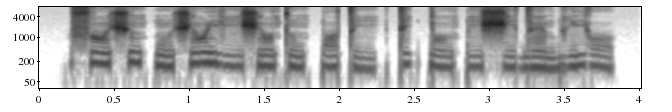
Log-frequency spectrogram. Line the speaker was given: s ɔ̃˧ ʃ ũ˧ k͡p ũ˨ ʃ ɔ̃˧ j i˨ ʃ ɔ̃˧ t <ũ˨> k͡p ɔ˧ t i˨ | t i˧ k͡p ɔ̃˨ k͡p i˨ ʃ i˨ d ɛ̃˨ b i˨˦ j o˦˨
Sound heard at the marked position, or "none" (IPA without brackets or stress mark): ũ˨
